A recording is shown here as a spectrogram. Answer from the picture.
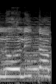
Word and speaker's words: ললিতা: বলো ললিতা, ভালো করে উচ্চারণটা করো ঠিকঠাক করে।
